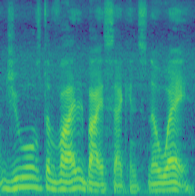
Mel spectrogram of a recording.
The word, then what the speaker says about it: joules: joules is the unit for energy to spell j-o-u-l-e-s joel's we pronounce it joules now i just want to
